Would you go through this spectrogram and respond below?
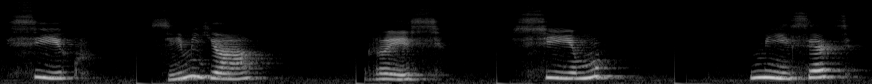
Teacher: Ми чуємо звук сь м'яко Тому це М'який приголосний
